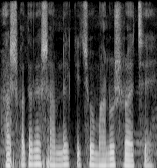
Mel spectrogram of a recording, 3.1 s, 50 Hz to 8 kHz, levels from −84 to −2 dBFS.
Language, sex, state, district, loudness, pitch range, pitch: Bengali, male, West Bengal, Alipurduar, -18 LUFS, 100-115 Hz, 105 Hz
